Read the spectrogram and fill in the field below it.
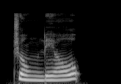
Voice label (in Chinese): "肿瘤", Chinese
